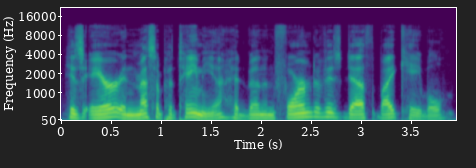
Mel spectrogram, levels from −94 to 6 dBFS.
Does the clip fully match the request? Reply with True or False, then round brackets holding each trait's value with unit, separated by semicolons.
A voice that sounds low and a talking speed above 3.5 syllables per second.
True (125 Hz; 5.0 syllables/s)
